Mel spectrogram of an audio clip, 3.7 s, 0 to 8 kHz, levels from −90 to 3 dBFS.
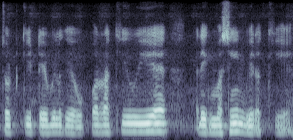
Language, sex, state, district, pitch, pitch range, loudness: Hindi, male, Uttar Pradesh, Shamli, 110 Hz, 110-125 Hz, -16 LUFS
